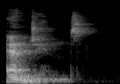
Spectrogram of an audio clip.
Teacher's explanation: Depois de N, o S tem som de Z.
